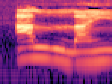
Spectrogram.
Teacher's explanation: নুন সাকিনে পরে লাম, ইদগামে বেলা গুন্নাহ ব্যতীত মিলিয়ে পড়তে হবে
